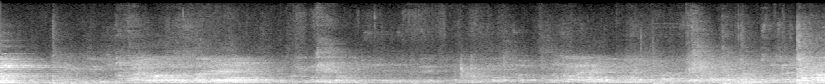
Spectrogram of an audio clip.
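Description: Players' shoes squeak on an indoor court.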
